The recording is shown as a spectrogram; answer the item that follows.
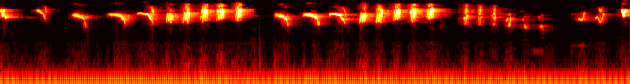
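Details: Hurried Javan bush lark song of downslurred chirps building into dense repeated high notes, then tapering into short descending chips.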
